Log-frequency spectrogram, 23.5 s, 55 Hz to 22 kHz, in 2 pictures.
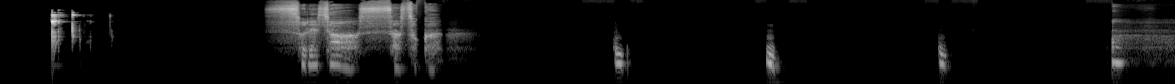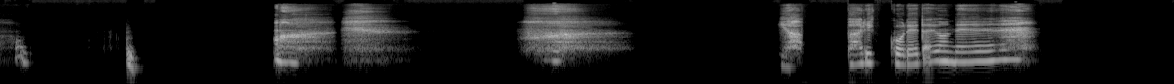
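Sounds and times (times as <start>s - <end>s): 
glasses of alcohol clinking in a toast: 0.5s - 0.9s
speech: 3.0s - 4.6s, 6.1s - 6.4s, 7.7s - 7.9s, 14.5s - 15.5s, 19.6s - 22.1s.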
